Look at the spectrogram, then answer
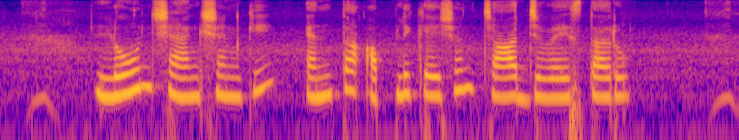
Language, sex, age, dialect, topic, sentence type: Telugu, female, 41-45, Utterandhra, banking, question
